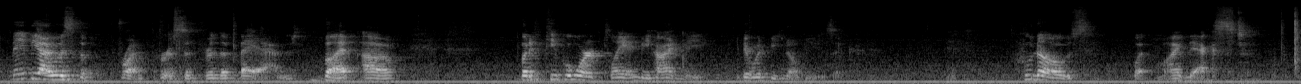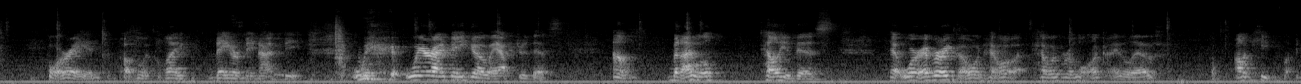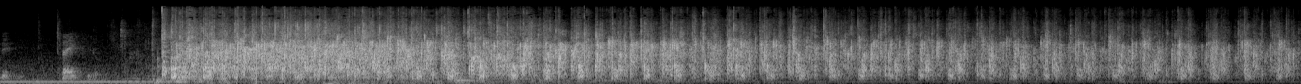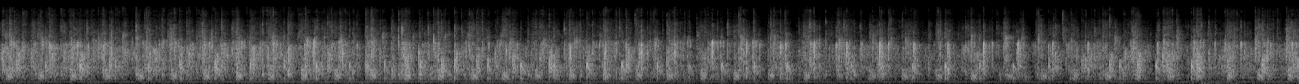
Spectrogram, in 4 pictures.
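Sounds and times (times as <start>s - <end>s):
audience applauding: 27.4s - 52.0s.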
